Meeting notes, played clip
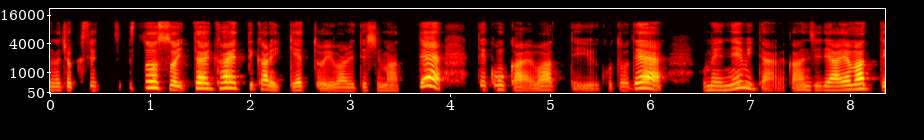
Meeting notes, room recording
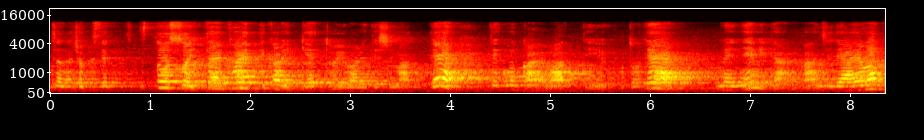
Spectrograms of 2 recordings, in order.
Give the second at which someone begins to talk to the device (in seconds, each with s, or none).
none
